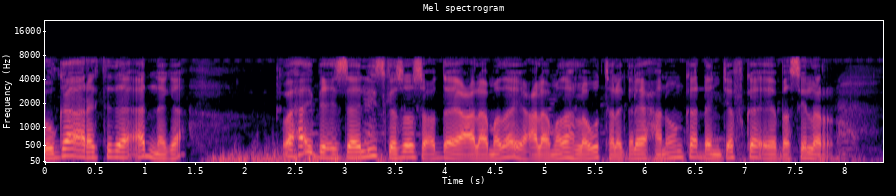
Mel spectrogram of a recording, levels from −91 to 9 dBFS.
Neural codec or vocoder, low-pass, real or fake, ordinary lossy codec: none; 7.2 kHz; real; none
